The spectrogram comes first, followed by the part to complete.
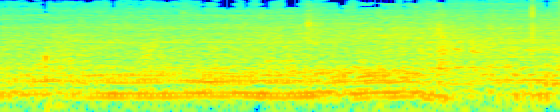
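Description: A motor vehicle engine running steadily at low revs, a continuous low hum, with a few faint clicks over it.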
